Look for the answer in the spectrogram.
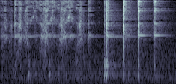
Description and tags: Ceramic coffee cup and metal spoon
spoon, cup, coffee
